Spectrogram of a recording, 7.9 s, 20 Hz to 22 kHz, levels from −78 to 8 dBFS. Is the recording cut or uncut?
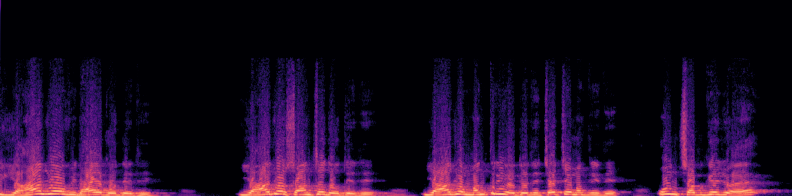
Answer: uncut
